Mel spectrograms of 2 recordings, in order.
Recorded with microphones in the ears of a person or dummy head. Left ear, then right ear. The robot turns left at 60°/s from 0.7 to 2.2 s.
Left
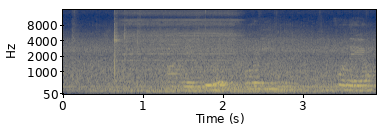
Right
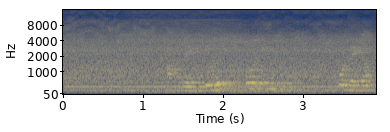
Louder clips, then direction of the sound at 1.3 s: Even; straight behind.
